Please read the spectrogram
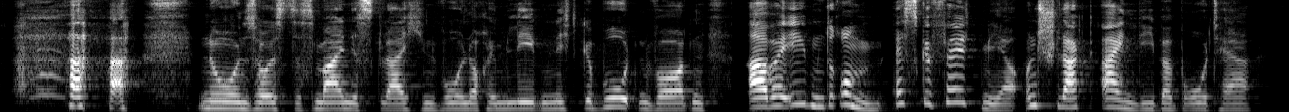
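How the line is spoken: Charcoal burner laughing heartily. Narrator (German): Der Köhler lachte herzlich und sprach

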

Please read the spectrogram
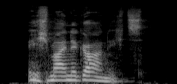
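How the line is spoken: Unusually sharp. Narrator (German): sagte er ungewohnt scharf

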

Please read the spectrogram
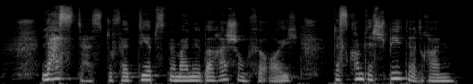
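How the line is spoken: Hissing. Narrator (German): Sie … zischte

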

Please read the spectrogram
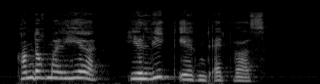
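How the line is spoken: Calling back. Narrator (German): rief Michi zurück

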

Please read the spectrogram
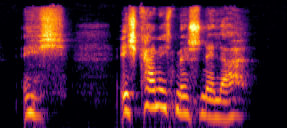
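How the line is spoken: Panting. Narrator (German): keuchte Heinrich

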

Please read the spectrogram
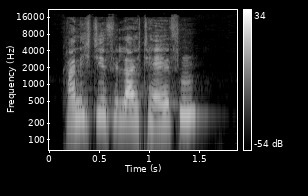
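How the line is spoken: Calling after someone. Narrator (German): rief ihr hinterher

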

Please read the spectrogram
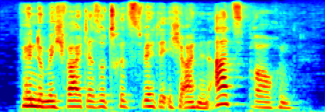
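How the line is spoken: Laughing. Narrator (German): lachte

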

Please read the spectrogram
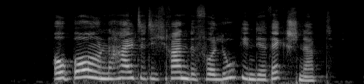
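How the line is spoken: Called out. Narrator (German): rief Monique

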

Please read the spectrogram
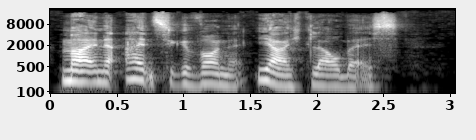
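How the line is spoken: Lover replying, laughing. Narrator (German): Der Liebhaber erwiderte lachend

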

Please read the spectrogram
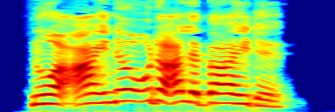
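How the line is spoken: Calling out. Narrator (German): ruft er dem Herrn zu

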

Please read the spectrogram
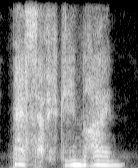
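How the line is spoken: Whispered. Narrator (German): flüsterte sie

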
